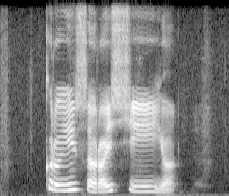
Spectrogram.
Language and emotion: Russian, sad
